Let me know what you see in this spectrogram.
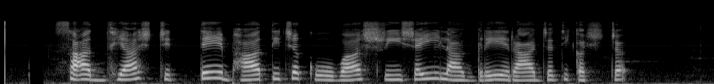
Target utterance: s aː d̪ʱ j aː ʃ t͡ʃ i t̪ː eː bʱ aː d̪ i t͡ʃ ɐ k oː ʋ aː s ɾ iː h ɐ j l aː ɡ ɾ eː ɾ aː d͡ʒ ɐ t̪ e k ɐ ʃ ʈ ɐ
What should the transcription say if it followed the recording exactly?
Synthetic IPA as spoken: s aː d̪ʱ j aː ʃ t͡ʃ i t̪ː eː bʱ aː t̪ i t͡ʃ ɐ k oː ʋ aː ʃ ɾ iː ʃ ɐ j l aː ɡ ɾ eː ɾ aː d͡ʒ ɐ t̪ i k ɐ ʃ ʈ ɐ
